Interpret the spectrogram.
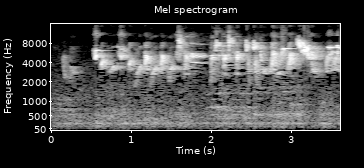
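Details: European goldfinch launching into lively song after a half-second of near quiet: rapid, high tinkling twitters mixed with buzzy notes and bright whistles, continuing without a break.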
